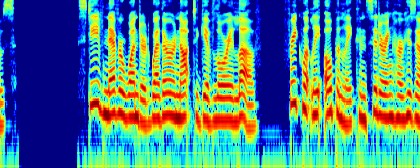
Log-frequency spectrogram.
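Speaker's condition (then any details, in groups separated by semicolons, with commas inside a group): No condition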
